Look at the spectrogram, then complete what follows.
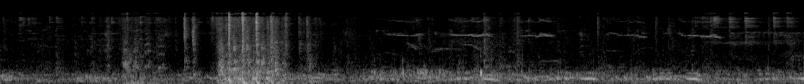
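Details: Black Afghan pigeons from Afghanistan keep up a low, murmuring chorus of overlapping coos; a loud rustling burst breaks in midway, and thin high chirps from small birds are heard later.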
